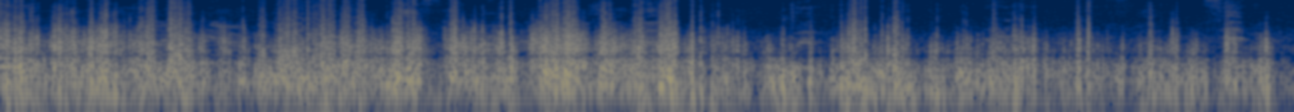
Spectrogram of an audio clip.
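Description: Wind buffeting the camera's microphone: a loud low rushing broken by many crackles.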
